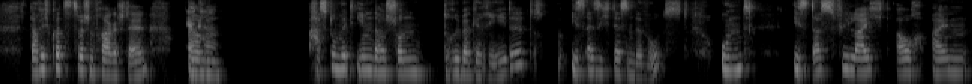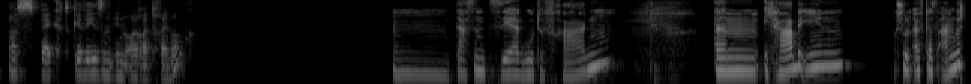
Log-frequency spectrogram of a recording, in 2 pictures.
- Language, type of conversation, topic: German, advice, Wie kann ich meine Angst überwinden, persönliche Grenzen zu setzen?
- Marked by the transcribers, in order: drawn out: "Hm"; tapping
